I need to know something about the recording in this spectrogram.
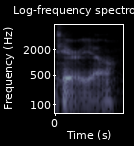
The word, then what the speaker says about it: Tero: out a conference it's David Tero rhymes with stereo um so yeah that'll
